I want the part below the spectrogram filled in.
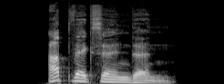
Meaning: inflection of abwechselnd: 1. strong genitive masculine/neuter singular 2. weak/mixed genitive/dative all-gender singular 3. strong/weak/mixed accusative masculine singular 4. strong dative plural
- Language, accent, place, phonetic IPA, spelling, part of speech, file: German, Germany, Berlin, [ˈapˌvɛksl̩ndn̩], abwechselnden, adjective, De-abwechselnden.ogg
